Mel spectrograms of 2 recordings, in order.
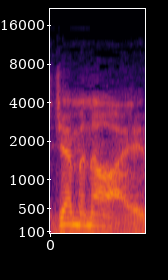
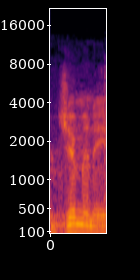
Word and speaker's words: Gemini: to fire I am told to correct my pronuncially pronunciation of Gemini it's Gemini as in whatever you know I was going for Jiminy and I guess it's Gemini you don't want that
